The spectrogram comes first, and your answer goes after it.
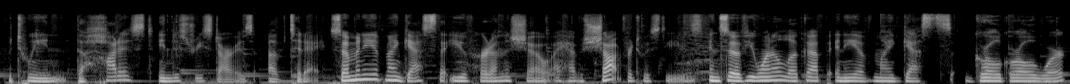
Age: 30-49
